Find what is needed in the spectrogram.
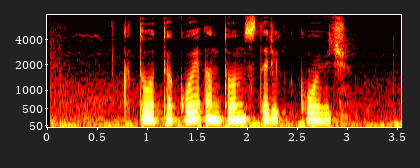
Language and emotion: Russian, neutral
